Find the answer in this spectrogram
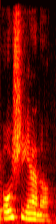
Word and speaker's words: Oceana: you think about my Oceana I that's how I'm going to say her name it's it's ocean with an a behind it to me that's oceanana she needs a surfboard now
